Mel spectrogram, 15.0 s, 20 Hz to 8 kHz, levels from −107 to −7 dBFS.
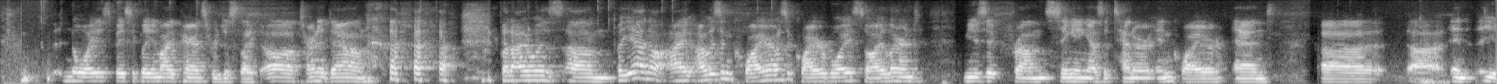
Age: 20-39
